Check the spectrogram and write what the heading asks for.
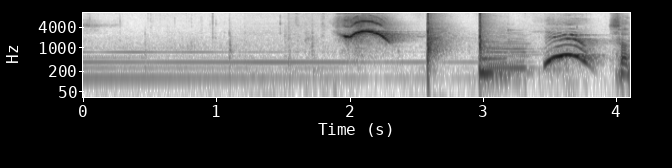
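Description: The last chord of an acoustic guitar ringing out and slowly fading, then about two seconds in a short human whistle that rises and falls, two sharp slaps, and a brief vocal whoop that rises and falls.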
